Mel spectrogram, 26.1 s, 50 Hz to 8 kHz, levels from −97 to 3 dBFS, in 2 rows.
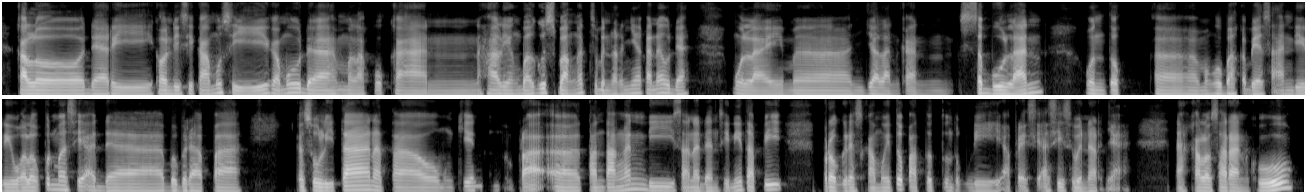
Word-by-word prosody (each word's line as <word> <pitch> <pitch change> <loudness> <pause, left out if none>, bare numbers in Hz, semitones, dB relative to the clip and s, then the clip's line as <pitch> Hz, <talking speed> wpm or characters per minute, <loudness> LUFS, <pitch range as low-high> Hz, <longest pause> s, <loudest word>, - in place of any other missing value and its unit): kalau 105 -1 +5
dari 100 -1 0
kondisi 110 0 0
kamu 110 +6 +1
sih, 105 +1 0
kamu 135 +5 +2
udah 105 -2 +3
melakukan 100 -2 -3 0.5
hal 110 0 +1
yang 110 -1 -2
bagus 125 +6 +1
banget 110 +5 +2
sebenernya 110 +2 -3
karena 125 +1 0
udah 110 -5 -1 0.5
mulai 100 -3 0
menjalankan 100 0 -3
sebulan 115 +2 +3 0.5
untuk, 110 -1 -1 0.3
eee, 105 -2 -2
mengubah 105 +1 -2
kebiasaan 100 0 -3
diri, 105 0 0
walaupun 105 +7 +1
masih 135 -3 0
ada 110 -1 -1 0.5
beberapa 105 -2 0 0.5
kesulitan 125 +4 +5
atau 105 -1 0
mungkin 125 +4 -5
ke 125 0 -25
eee, 105 -1 +2
tantangan 110 +9 +1
di 115 -3 -1
sana 105 -1 -1
dan 100 -1 -3
sini, 110 +3 -3
tapi 145 +5 +1 0.3
progres 105 0 +1
kamu 100 0 -2
itu - - +2
patut - - -3
untuk 100 -3 -9
diapresiasi 100 +2 -5
sebenarnya. 100 -1 -3 0.6
Nah, 95 - -3
kalau 105 0 +3
saranku, 105 - +5
105 Hz, 110 wpm, -23 LUFS, 100-115 Hz, 0.6 s, kalau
